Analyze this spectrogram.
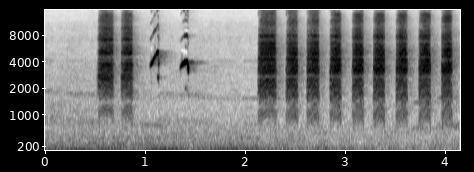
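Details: Ashy drongo lure sound: two scratchy notes, a pair of short whistled slurs, then a long, evenly paced string of harsh, rasping notes.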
